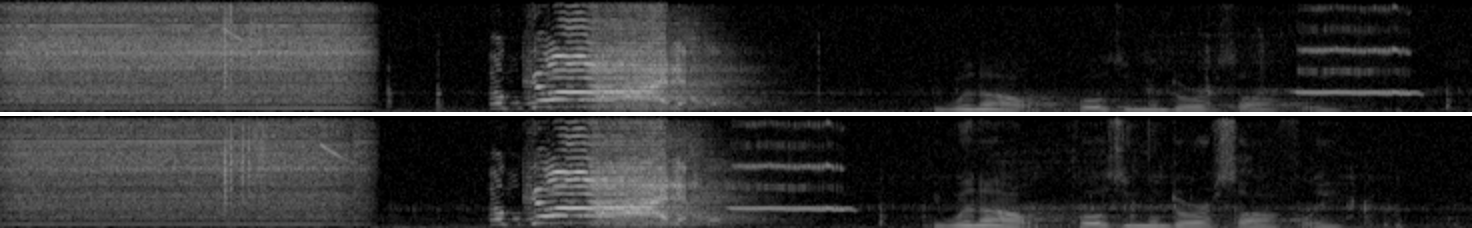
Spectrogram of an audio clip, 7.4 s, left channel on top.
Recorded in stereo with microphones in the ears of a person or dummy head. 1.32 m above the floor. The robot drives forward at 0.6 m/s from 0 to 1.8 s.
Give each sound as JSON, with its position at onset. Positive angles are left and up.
{"t": 1.1, "sound": "breaking glass", "side_deg": 30, "distance_m": 8.5}
{"t": 2.5, "sound": "a shout", "side_deg": -15, "distance_m": 3.0}
{"t": 4.7, "sound": "a man speaking", "side_deg": -65, "distance_m": 0.8}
